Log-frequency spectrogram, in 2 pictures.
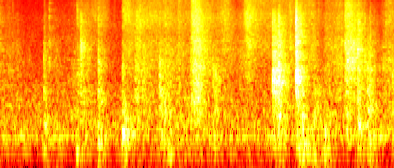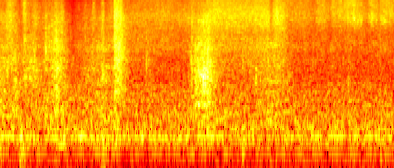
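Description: Blue shop paper towels wiping and rubbing across the sanded, cured epoxy countertop surface, in a series of irregular swishes, the loudest about four seconds in.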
